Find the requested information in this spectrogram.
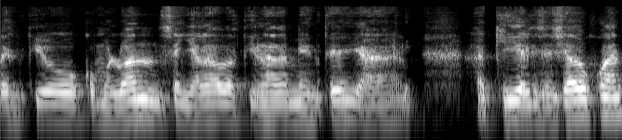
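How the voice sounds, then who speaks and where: Fairly high in pitch, a man's speech moves at a moderate pace. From Mexico, northern Veracruz/Puebla Totonac region. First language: Totonac (tutunacú) (speaking Spanish). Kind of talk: forum talk. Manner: halting, many fillers.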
